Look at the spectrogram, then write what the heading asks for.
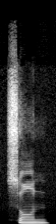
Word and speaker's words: sont: 4 letters on paper, 1 nasal syllable out loud. The silent letters send their regards.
